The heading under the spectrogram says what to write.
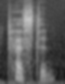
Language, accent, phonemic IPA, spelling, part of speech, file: English, US, /ˈtɛstɪd/, tested, verb, En-us-tested.ogg
- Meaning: simple past and past participle of test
